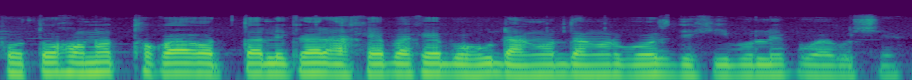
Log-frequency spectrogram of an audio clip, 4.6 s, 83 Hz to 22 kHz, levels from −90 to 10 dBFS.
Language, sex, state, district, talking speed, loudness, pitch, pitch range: Assamese, male, Assam, Kamrup Metropolitan, 170 wpm, -15 LUFS, 130 Hz, 125-135 Hz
